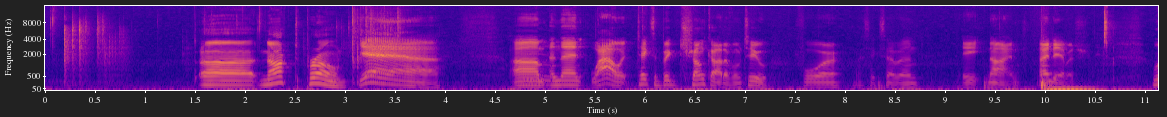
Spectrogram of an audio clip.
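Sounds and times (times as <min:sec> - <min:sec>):
die clattering across a hard tabletop: 0:00.0 - 0:01.6, 0:02.5 - 0:03.6
speech: 0:01.5 - 0:04.0, 0:04.7 - 0:10.5.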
